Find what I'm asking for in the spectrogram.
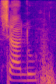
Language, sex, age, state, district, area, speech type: Hindi, female, 18-30, Madhya Pradesh, Harda, rural, read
